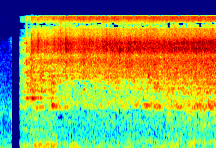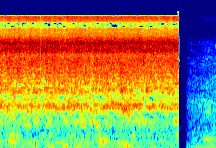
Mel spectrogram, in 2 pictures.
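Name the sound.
shower water running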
